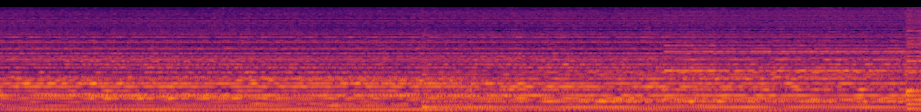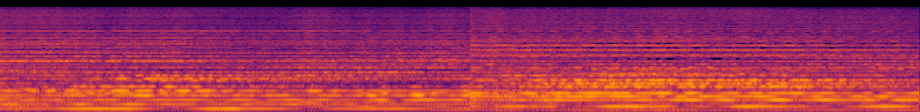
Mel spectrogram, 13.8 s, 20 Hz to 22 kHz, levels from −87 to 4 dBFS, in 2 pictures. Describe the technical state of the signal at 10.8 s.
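At 10.8 s the noise suppressor applied to music or sounds is still acting, as it does throughout the clip. Treating sustained content as noise, it ducks held tones and tails by around 5 dB, so the sound pumps. On a spectrogram, sustained bands fade between attacks, and the waveform's envelope dips after each onset.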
